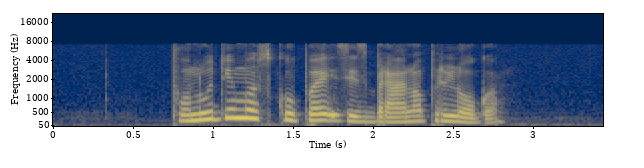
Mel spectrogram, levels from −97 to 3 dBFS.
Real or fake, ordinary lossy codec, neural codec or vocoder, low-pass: fake; none; codec, 16 kHz, 6 kbps, DAC; 7.2 kHz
